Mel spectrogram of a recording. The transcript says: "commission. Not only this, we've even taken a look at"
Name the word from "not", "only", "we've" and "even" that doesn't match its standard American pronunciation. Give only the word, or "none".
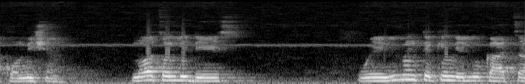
we've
